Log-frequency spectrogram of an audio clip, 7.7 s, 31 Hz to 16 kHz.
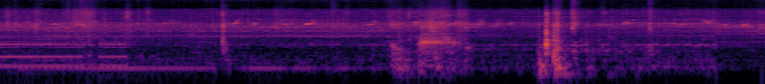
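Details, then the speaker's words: Union Labamatic 8.0 kg single-tub washing machine, bench-checked before gearbox repair: steady low electrical hum with no turning, wash motor stalled. "may problema katropa umuugong ayan nga Ang sinasabi ko t natin sa baba d ganon umuugong na lang"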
